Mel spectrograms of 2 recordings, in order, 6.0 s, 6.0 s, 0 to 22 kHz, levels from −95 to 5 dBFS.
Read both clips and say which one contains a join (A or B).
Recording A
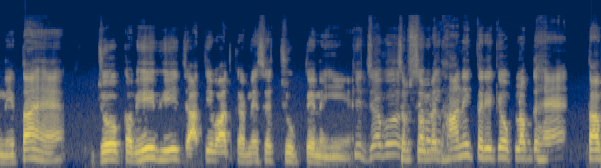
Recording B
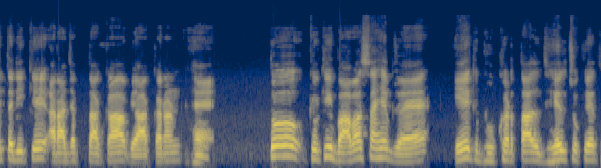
A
